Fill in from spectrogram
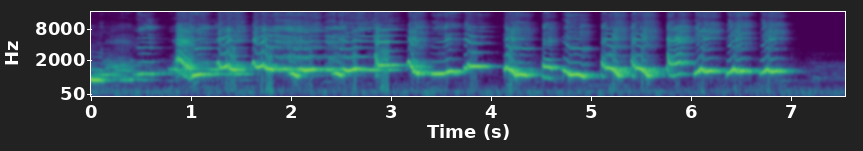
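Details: Jagal blorok shrike in loud, lively song: a rapid string of clear, slurred whistles, each sweeping up then down, mixed with harsh buzzy chatter, repeated about three times per second, ending abruptly.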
